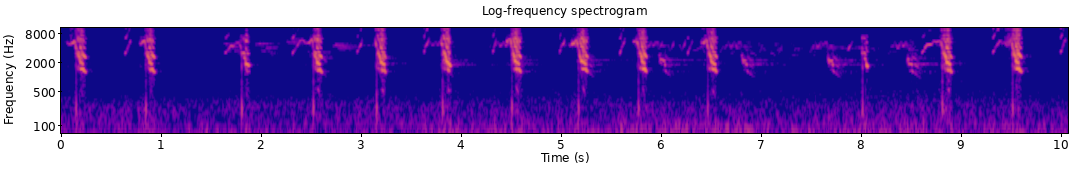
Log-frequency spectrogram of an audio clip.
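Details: Golden eagle at a nest in Estonia, filmed by a live nest camera at 6:53 pm on 3 June 2020 as an adult brings a huge prey. Sharp, high, descending yelping chirps repeat roughly every half to one second.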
